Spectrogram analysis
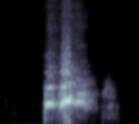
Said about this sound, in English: The dogs are very excited on this full moon. We're going to allow it and appreciate it and love it.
